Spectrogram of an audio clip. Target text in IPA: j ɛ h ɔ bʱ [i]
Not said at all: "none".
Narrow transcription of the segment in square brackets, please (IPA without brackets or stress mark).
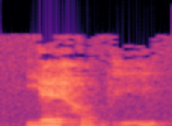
iː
